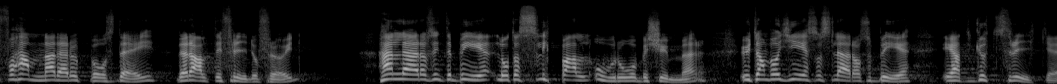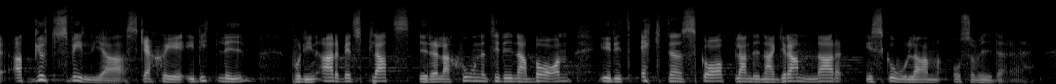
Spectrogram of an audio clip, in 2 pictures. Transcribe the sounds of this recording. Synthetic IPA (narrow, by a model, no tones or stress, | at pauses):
foːɦamnad̪æɾɵpːəhʊsd̪ɛj | d̪æɾalt̪ːfɾiːd̪ɔfɾœjd̪ | hanlæːɾɔsɪnt̪əbeːloːt̪ɔsːlɪpːaalːuːɾuːɔbɛɕʏmːə̰ɾʉ̟ːt̪anvajeːsɵslæːɾɔsbeːʔæɾat̪ɡɵt̪sɾiːkə̰ʔat̪ɡɵt̪svɪlja̰skaɧeːʔɪd̪ɪt̪liːv | pʰɔd̪ɪnaɾbeːt̪spʰlat̪sɪɾɛlaɧuːnənt̪ʰɪld̪iːnabɑːɳɪd̪ɪt̪ɛkt̪ənskɑːp̚bland̪ːiːnaɡɾanːaɾɪskuːlanɔsɔviːd̪a̰ɾə̰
